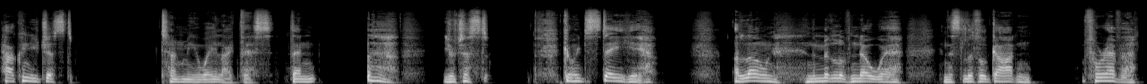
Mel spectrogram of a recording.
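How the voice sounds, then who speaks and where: A man playing an earnest, defiant young prince of the underworld in a video game, speaking in formal, old-fashioned wording with halting, heartfelt delivery. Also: mid-range voice, dry recording, clean studio sound, close to an everyday voice. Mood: hurt, pleading. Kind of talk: video game character dialogue, dramatic acting.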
